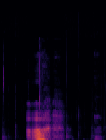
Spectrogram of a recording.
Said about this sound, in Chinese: 什么？我喘气？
